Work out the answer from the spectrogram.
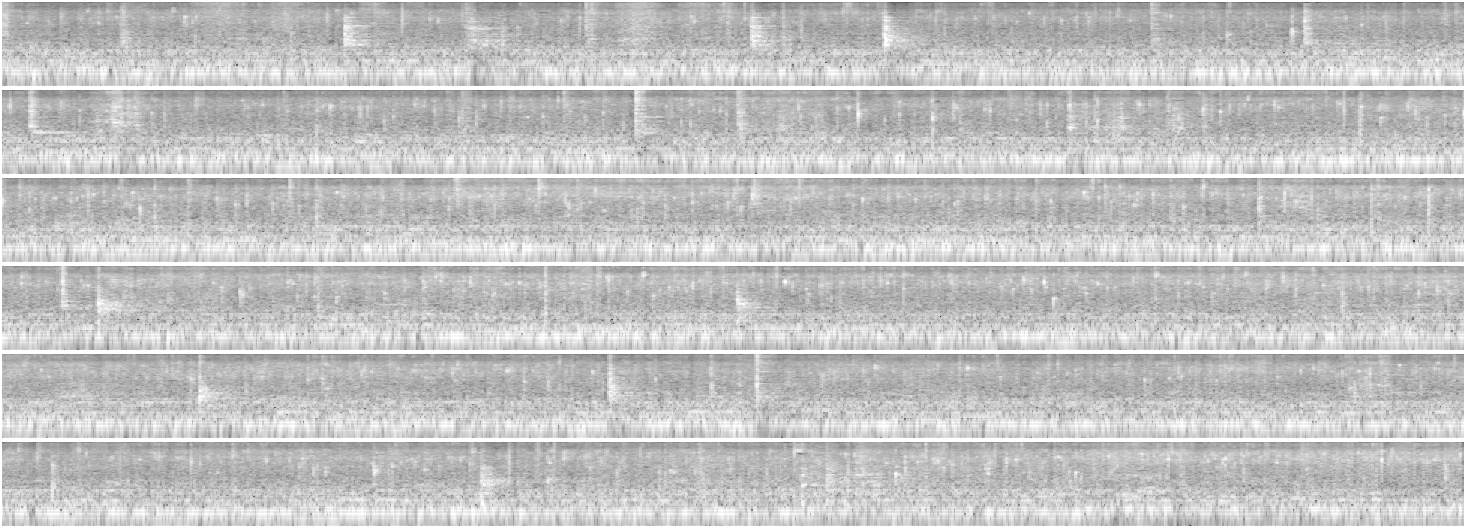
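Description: Battered vegetables and fritters frying in oil on a flat steel griddle: a steady sizzle with many small pops and crackles, over a steady low hum.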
